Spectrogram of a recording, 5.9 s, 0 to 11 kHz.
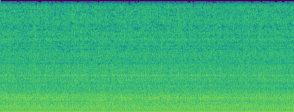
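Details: LG WM14225FD front-loader washing machine from 2006 on its final 1400 rpm spin of a 60°C cotton cycle with an off-balance load: steady hum with a rough droning rumble at top speed, worn drum bearings.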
